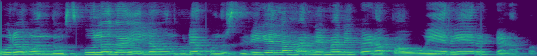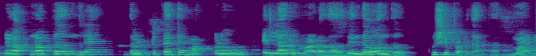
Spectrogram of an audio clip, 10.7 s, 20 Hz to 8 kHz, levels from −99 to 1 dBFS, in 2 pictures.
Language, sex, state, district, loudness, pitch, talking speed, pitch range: Kannada, female, Karnataka, Bellary, -27 LUFS, 215 Hz, 155 wpm, 195-235 Hz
